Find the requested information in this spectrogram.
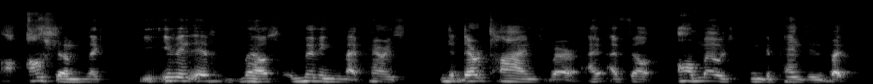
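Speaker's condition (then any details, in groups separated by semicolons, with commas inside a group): Down syndrome; adult man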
